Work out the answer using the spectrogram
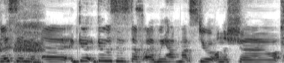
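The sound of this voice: A woman speaks in a high voice with a bright, sharp tone. Her pace is fairly slow and her pitch varies in an ordinary way.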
